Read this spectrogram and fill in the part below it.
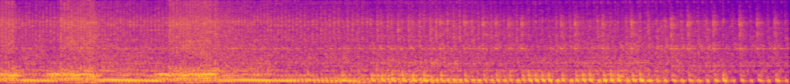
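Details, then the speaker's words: Snapper Hi-Vac commercial mower with Robin/Wisconsin engine, running after carburetor fiddling: steady, even thump at a fair idle, no misses or knocks; motor sounds good when running correctly, though carburetor leaks and needs a kit. "The motor sounds good when it's running correctly."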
